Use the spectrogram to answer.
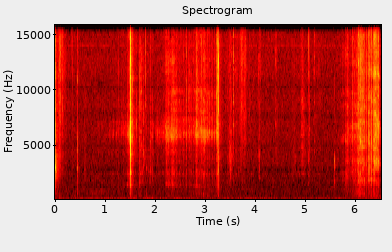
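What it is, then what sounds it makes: Bar soap scraped with a blade. A utility knife blade scrapes the surface of a solid, dry white bar of soap, making a quiet, bright, hissy scraping. Two sharp clicks stand out along the way, and a denser, louder burst of scraping comes at the end.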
